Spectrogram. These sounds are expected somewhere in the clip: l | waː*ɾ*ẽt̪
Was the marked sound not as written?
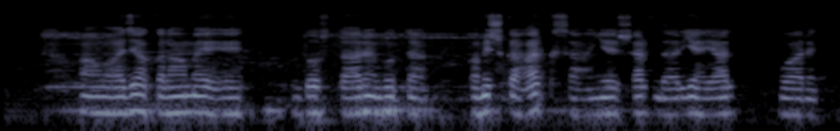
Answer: no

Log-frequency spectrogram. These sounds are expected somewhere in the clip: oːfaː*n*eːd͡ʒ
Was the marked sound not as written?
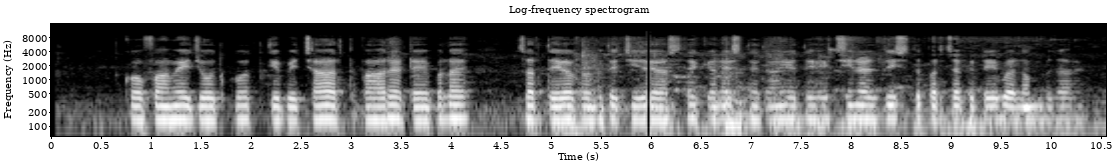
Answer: yes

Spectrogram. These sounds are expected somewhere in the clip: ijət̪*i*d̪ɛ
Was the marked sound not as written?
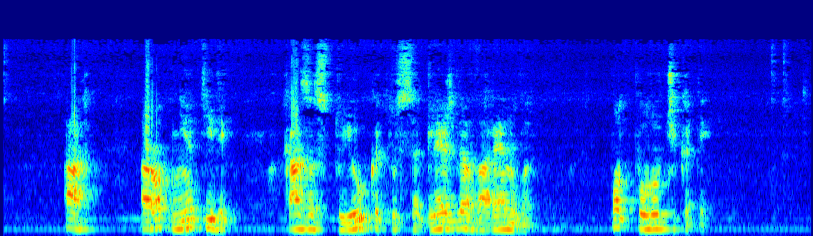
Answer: no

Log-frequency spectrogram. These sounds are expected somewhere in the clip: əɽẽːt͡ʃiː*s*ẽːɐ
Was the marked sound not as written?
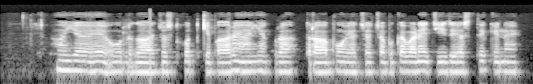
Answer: yes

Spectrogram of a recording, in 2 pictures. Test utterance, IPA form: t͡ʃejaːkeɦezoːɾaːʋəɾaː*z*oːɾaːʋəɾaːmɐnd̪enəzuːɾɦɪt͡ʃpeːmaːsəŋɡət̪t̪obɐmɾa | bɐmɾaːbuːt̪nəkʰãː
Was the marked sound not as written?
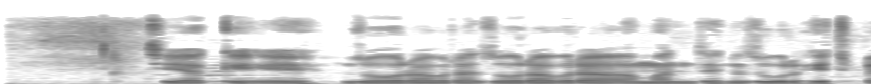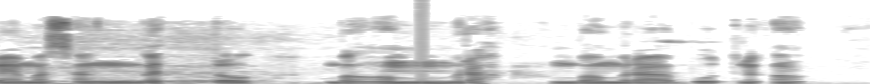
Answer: no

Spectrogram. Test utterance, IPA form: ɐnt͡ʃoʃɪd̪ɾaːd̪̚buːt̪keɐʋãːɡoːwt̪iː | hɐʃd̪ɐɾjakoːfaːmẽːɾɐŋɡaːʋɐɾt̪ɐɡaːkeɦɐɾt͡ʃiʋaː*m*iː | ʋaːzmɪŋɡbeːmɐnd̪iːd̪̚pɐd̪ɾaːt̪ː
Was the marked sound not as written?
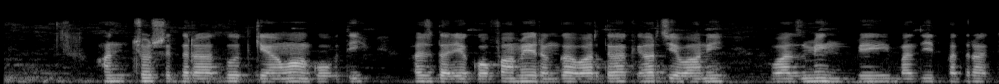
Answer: yes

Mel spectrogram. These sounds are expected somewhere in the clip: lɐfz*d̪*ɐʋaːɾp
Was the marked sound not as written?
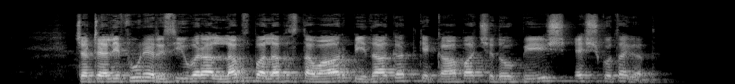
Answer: yes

